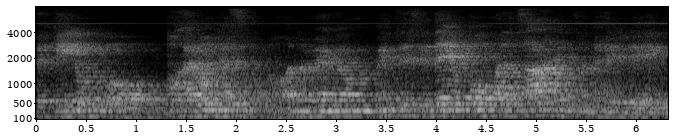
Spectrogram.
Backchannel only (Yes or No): No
